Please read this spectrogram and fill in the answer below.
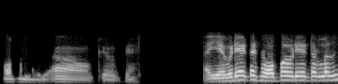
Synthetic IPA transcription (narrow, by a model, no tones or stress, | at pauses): oːkːɐmːailṵʔaːoːkːeoːkːe | eʋiɽeajʈːɐɕoːp̬ːeʋiɽejajʈːuɭːɐðɨ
